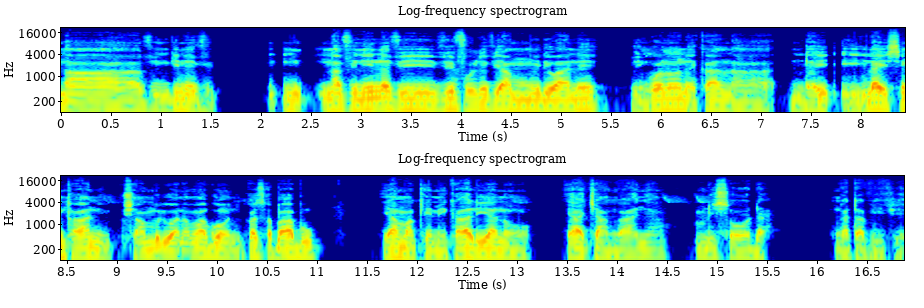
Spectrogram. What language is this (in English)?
Fipa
